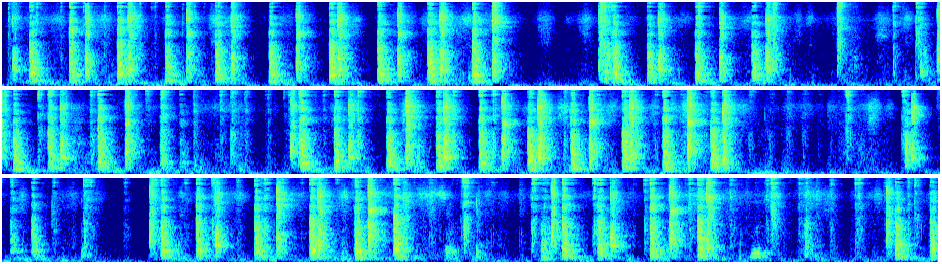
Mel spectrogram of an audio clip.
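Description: Table tennis ball clicking back and forth between bats and table in quick rallies, several hits a second, with a short pause about five seconds in and a longer one about two-thirds of the way through.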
